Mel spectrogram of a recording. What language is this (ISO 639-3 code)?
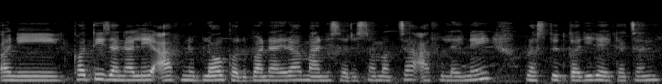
nep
